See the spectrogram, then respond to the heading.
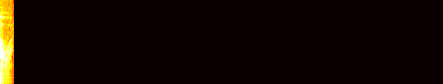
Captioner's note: audio fades out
